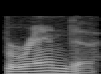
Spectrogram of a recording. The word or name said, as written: verandah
